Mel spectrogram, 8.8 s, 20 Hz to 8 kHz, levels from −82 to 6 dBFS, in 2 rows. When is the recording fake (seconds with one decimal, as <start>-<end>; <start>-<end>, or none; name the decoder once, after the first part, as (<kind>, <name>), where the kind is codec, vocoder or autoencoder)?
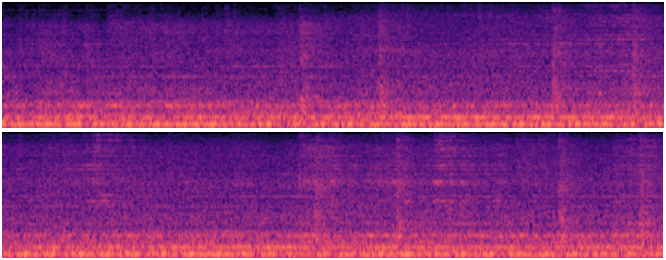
0.0-0.7 (codec, HILCodec)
